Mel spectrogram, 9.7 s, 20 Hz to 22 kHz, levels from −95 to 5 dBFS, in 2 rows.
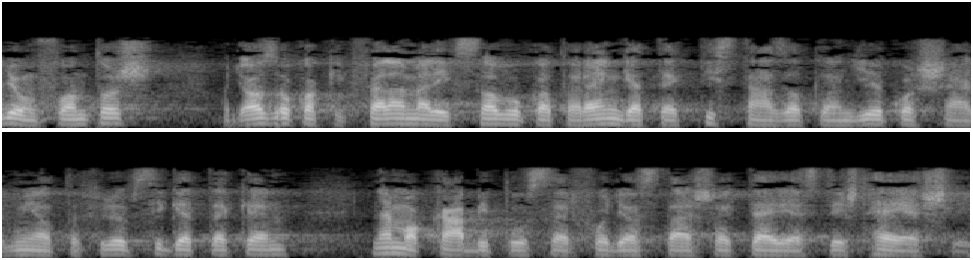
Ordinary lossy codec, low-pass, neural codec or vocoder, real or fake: none; none; none; real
